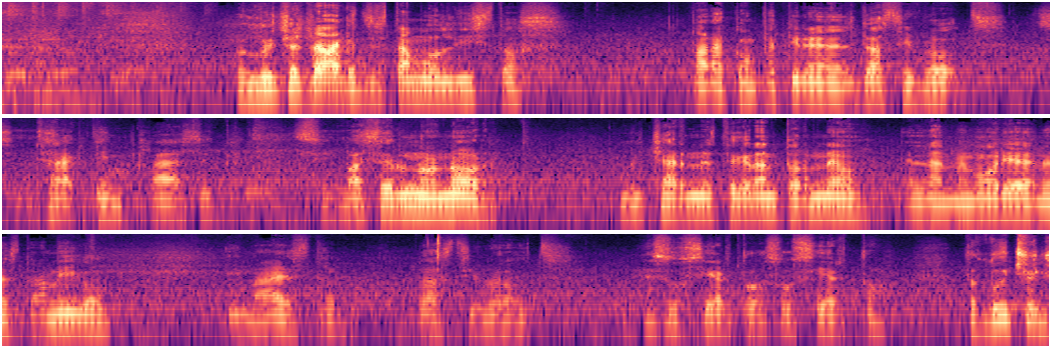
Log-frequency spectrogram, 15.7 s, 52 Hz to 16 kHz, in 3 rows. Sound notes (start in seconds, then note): 6.0 speaking spanish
